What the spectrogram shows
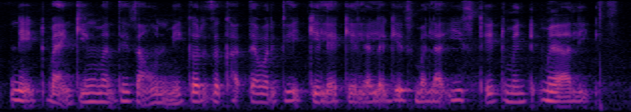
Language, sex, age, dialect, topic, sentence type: Marathi, female, 25-30, Northern Konkan, banking, statement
